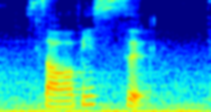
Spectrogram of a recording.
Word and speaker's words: 서비스: about the Korean term 서비스. What does this mean exactly? First, it's the Korean pronunciation of the English word service. But it does not usually mean the same thing. In Korea, 서비스 or service means something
